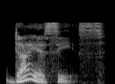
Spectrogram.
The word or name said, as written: diocese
